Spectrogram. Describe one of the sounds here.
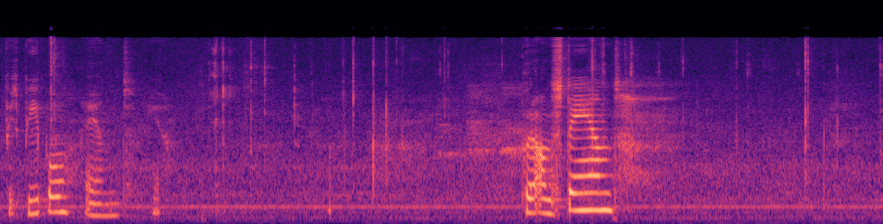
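Plastic parts click and rattle as hands handle a small device.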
